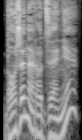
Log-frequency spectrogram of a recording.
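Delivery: ordinary delivery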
